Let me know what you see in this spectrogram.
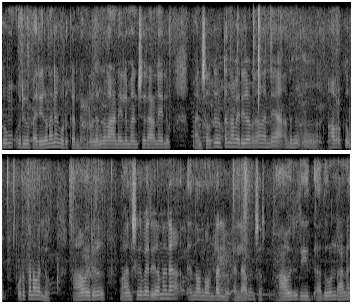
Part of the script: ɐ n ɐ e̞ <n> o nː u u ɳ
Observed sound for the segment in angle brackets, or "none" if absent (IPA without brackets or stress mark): nː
